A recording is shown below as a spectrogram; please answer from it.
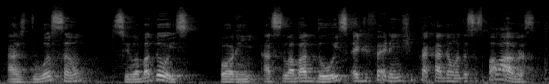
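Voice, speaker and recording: A man's voice: a little high, lively intonation, moderate pace, darkish tone, faint music behind. A man teaching a grammar lesson, explaining step by step and checking in with the viewer.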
